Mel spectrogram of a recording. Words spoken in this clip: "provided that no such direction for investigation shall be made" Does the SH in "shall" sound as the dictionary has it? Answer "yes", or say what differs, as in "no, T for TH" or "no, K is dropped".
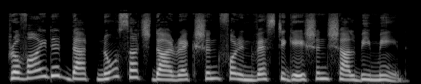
yes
